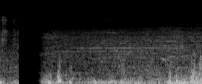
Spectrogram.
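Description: A steady low outdoor rumble, broken just after the start by a split-second dropout to total silence at an edit cut, then carrying on.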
